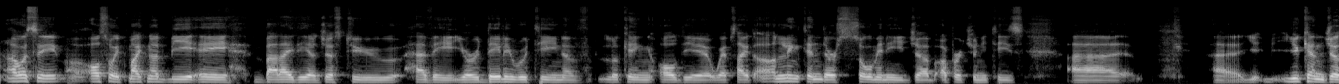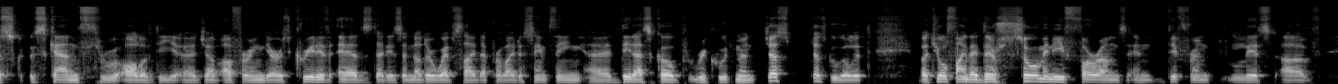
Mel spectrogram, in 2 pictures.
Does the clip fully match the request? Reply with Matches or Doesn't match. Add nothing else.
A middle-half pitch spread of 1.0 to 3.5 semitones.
Matches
